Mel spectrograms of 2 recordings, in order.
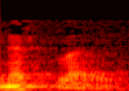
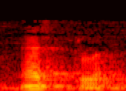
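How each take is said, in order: First: Said in the usual way. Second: Soft breathy chuckle on "That's play"; laughing aside. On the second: Shown as a demonstration. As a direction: laugh it off under your breath.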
